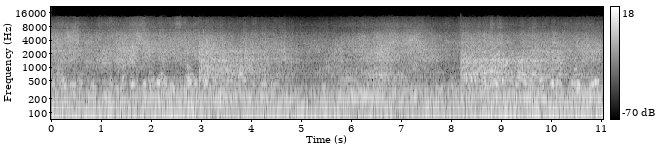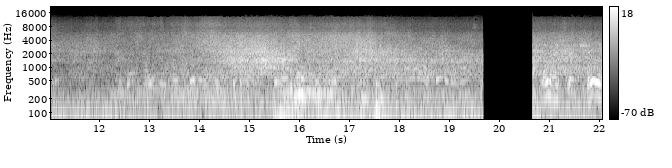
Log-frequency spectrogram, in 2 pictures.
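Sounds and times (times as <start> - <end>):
car engine revving: 0.0 - 19.7
water spraying off tyres: 3.0 - 15.6.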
